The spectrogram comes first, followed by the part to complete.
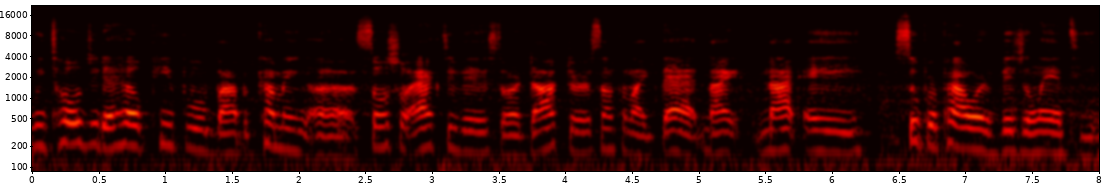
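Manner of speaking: ordinary delivery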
